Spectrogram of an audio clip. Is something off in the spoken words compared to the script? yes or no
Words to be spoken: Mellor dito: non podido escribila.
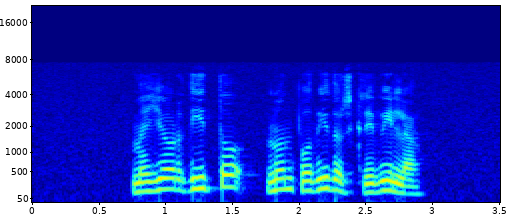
no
